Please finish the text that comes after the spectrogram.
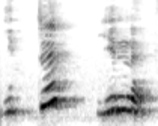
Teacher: நாவின் நுனி அன்னத்தின் நுனியை பொருந்துவதால் பிறக்கிறது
